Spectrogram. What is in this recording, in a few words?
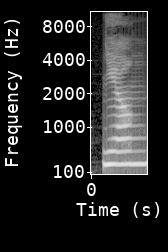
"niang1", chinese pinyin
